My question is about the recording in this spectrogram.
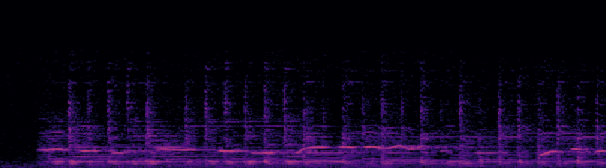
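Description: A children's TV channel logo jingle distorted by an editing effect into a buzzy, ringtone-like electronic sound. It starts about a quarter second in, with a steady high tone that steps up in pitch about two seconds in, and a fast flutter running through it.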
